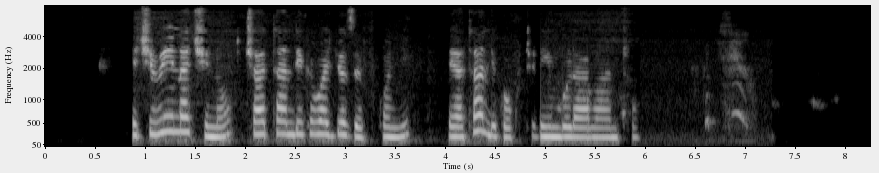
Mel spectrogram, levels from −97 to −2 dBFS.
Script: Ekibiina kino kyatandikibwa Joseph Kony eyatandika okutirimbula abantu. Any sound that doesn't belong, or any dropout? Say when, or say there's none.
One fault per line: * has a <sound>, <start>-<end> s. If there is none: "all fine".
* has a sneeze, 6.5-7.1 s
